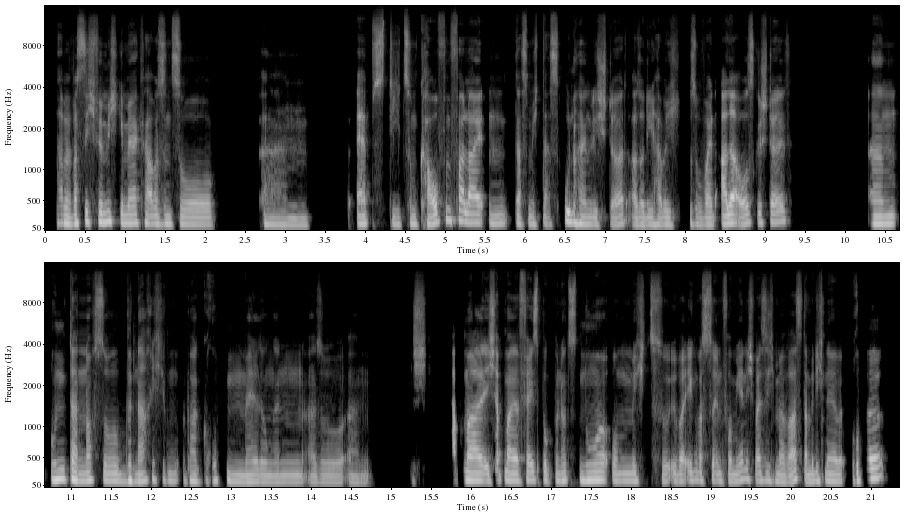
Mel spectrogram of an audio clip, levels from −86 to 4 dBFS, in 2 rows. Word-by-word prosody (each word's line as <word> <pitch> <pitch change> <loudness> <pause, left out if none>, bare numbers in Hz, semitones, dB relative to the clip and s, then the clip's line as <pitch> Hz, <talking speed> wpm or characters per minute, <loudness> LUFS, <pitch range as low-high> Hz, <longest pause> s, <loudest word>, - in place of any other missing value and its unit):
Aber 130 -3 +2
was 130 +2 +1
ich 155 -1 0
für 150 - +4
mich 155 +1 +2
gemerkt 135 0 +1
habe, 125 +1 +2
sind 125 0 -1
so, 115 -1 0 0.6
ähm, 105 -3 -4 0.6
Apps, 125 0 0
die 115 -1 -5
zum 120 +2 -3
Kaufen 140 +12 +1
verleiten, 140 -6 +1
dass 120 -3 -3
mich 115 -3 -5
das 115 -2 -6
unheimlich 120 -8 +2
stört. 115 +4 -3
Also, 110 -1 -1
die 110 +1 -2
habe 110 0 0
ich 110 0 -6
soweit 110 -2 -3
alle 135 +2 +7
ausgestellt. 135 - -1 1.0
Ähm, 125 0 +3
und 145 +2 +4
dann 130 -4 +6
noch 130 +1 +2
so 120 -2 +1
Benachrichtigungen 125 +2 -1
über 120 0 -2
Gruppenmeldungen. 105 -3 -2
Also, 105 0 -5
ähm, 100 0 -8 0.5
ich - - -8 0.3
habe - - -1
mal 125 -2 +6
ich 115 -1 +1
habe - - -3
mal 120 -2 +5
Facebook 130 +4 -1
benutzt, 130 +1 -2
nur 130 +2 +4
um 120 0 0
mich 120 0 -3
zu 115 0 -5
über 120 -1 -1
irgendwas 130 -1 -2
zu - - -3
informieren, 120 +5 -2
ich 140 - -3
weiß 120 +1 -1
nicht 120 -2 -4
mehr 105 -3 0
was, 145 +9 +1
da - - -2
bin 115 +3 +1
ich 125 - -3
'ner 115 -2 +1
Gruppe 160 +8 +2
120 Hz, 175 wpm, -24 LUFS, 110-130 Hz, 1.0 s, alle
